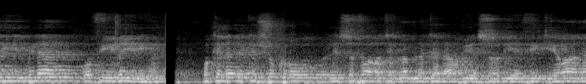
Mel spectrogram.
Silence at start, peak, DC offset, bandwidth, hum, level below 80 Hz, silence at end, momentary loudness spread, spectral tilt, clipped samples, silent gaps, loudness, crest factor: 0 s; -4 dBFS; under 0.1%; 11.5 kHz; none; -36 dBFS; 0 s; 4 LU; -8 dB/octave; under 0.1%; 1.68-1.74 s; -16 LUFS; 12 dB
